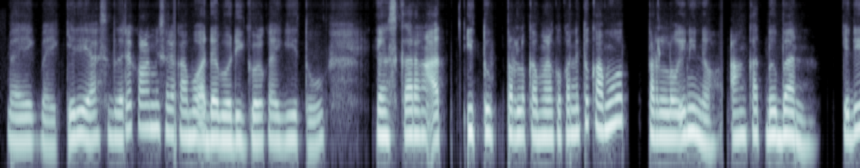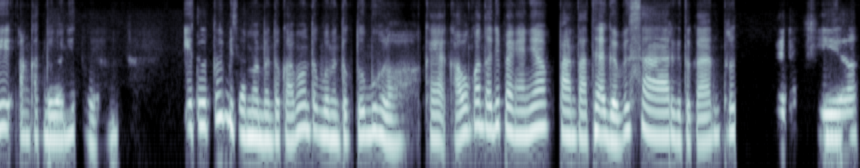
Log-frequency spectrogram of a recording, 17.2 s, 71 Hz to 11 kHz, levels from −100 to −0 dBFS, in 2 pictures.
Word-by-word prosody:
Baik 165 -1 -3
baik 145 -2 -7
jadi 180 +3 +1
ya 180 - -2
sebenernya 185 +2 -3
kalo 240 -1 -2
misalnya 220 -3 -3
kamu 190 0 0
ada 180 +1 +4
body 170 0 +2
goal 170 0 0
kayak 170 -2 -3
gitu, 170 -4 -5 0.7
yang 195 - +5
sekarang 195 +1 +1
at 180 - +2 0.2
itu 215 -1 +1 0.2
perlu 200 -1 +1
kamu 190 0 +1
lakukan 200 +2 -1
itu 245 +6 -2
kamu, 235 +2 +4 0.4
perlu 185 -1 +2
ini 205 +3 +4
noh, 160 -5 -1
angkat 195 +2 -2
beban 195 -1 +4 0.4
jadi 190 +3 0 0.2
angkat 185 0 -6
beban 175 0 +3
itu 210 - -17
ya, 145 - -12 0.9
itu 250 +1 -1
tuh 330 - +3
bisa 220 -7 +2
membantu 175 -2 +3
kamu 170 +6 0
untuk 225 -2 -2
membentuk 180 -2 +1
tubuh 195 +3 +2
loh 155 -2 0 0.3
kayak 175 -4 -2
kamu 180 +4 +1
kan 260 - +3
tadi 235 +2 +3
pengennya 210 +1 +3 0.2
pantatnya 190 0 +2
agak 170 -3 +5
besar 205 -5 +2
gitu 170 -1 -3
kan, 165 +1 +1
terus 215 0 -3 0.4
dada 190 +5 -7
kecil 180 0 +2
190 Hz, 190 wpm, -19 LUFS, 175-205 Hz, 0.9 s, yang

